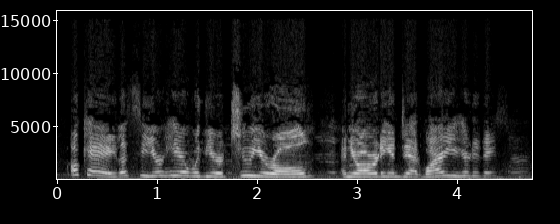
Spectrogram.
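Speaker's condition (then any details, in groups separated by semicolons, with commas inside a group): No condition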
